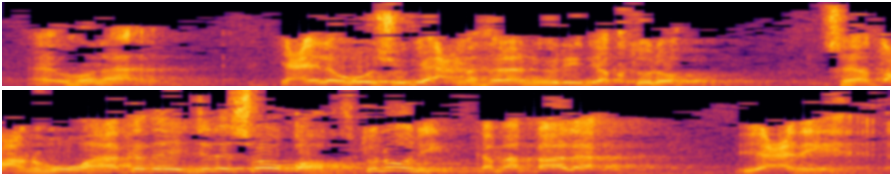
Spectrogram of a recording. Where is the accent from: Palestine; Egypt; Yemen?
Yemen; من الذي قوى الحوثيين عندنا في اليمن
